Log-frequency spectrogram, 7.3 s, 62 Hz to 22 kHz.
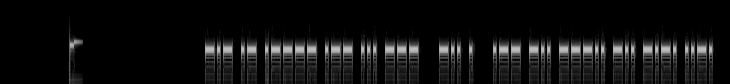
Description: Morse code, heard as a keyed tone, about 37 wpm, 690 Hz. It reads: KA1WSO DE WD8DCF
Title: USA Callsign DE Callsign - 6 Characters - 40wpm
